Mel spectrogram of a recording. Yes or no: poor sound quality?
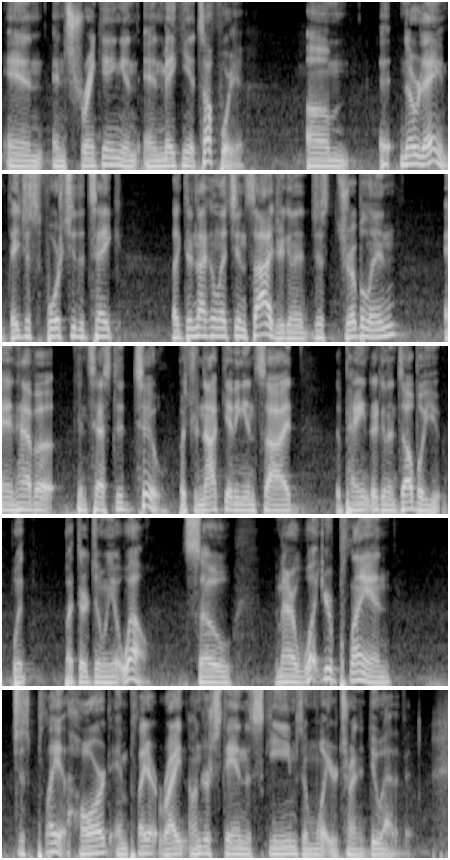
no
